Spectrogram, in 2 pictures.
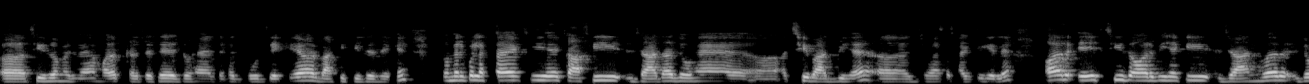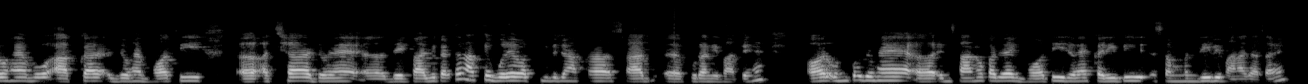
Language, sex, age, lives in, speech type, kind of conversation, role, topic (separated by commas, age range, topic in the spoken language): Hindi, male, 20-24, India, conversation, unstructured, none, क्या बिना किसी कारण के जानवरों को छोड़ देना सही है?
